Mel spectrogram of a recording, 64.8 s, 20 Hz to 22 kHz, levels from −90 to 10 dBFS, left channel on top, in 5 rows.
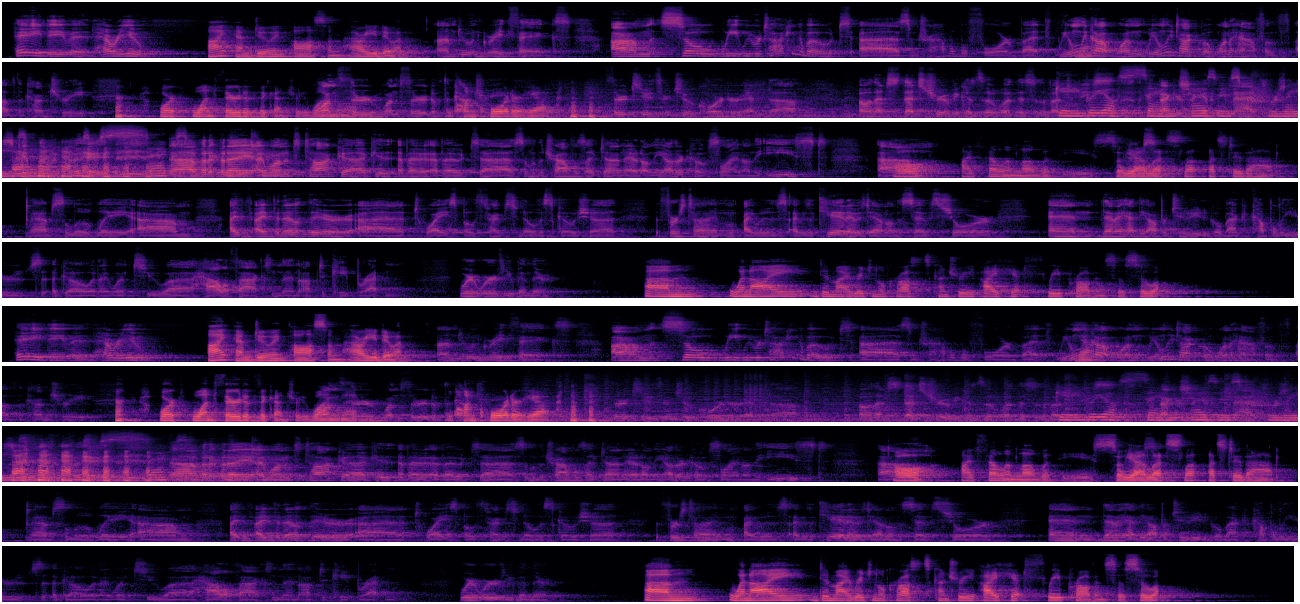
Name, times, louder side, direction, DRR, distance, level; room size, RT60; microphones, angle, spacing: voice 1, 0.1-1.8 4.3-14.1 16.0-18.0 19.1-35.2 37.2-37.7 39.1-55.8 56.1-57.3, left 3 dB, 70° left, 1.2 m, -42 dB
voice 2, 2.1-4.1 10.7-10.9 14.1-16.5 17.5-18.9 26.0-26.8 34.8-35.2 35.5-38.6 58.3-58.8 59.1-63.4, right 4 dB, 25° right, 0.3 m, -31 dB
sound 1, 18.1-28.3, right 2 dB, 45° right, 2.0 m, -51 dB
Human voice, 23.5-28.7, left 1 dB, 35° left, 0.7 m, -36 dB
13.0 x 8.8 x 6.1 m
head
